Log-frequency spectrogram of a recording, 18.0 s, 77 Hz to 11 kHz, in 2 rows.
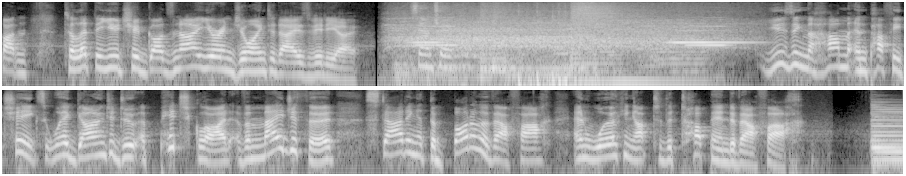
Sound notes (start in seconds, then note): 3.9 applause; 17.7 piano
